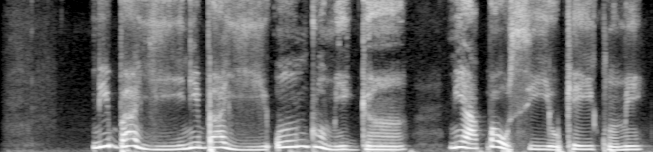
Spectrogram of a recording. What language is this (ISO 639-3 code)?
yor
